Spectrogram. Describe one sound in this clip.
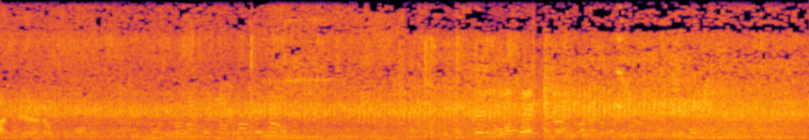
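Several men talk at once outdoors in a busy street crowd.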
